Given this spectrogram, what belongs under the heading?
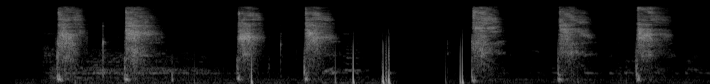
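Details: Male rapid sneezing attack from a sneezing compilation: seven loud, explosive sneezes in quick succession with short gaps; repeated sneezing.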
